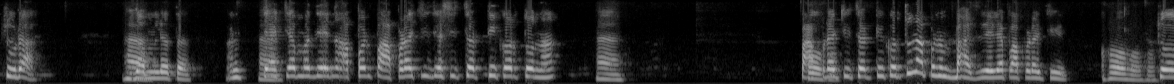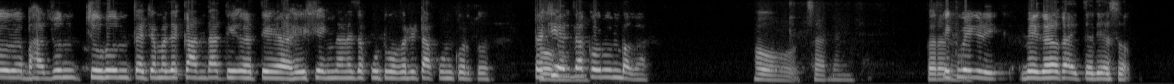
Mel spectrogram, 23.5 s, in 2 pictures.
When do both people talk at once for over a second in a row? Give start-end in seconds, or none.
none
